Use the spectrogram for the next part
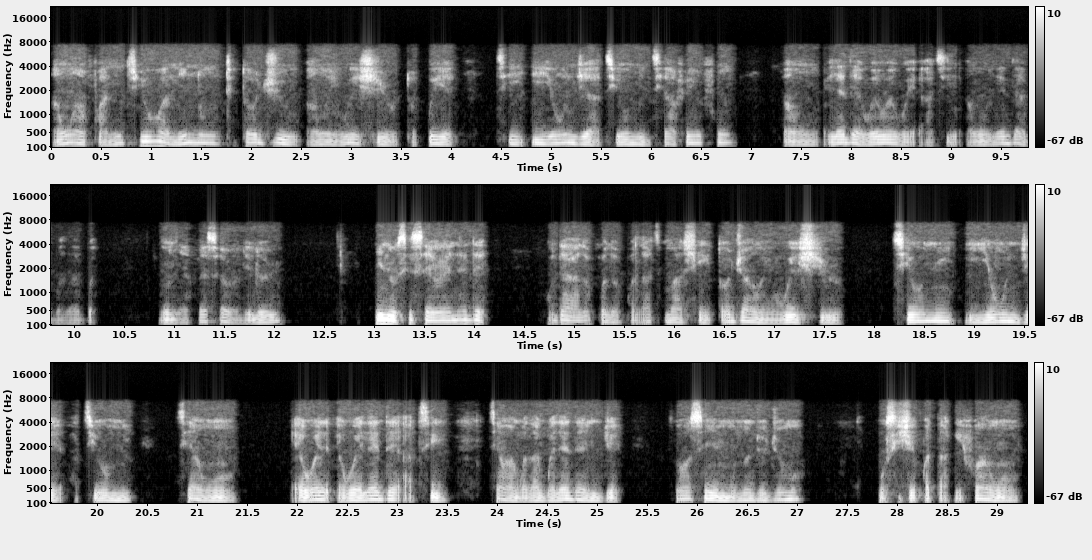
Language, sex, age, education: Yoruba, male, 60+, tertiary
